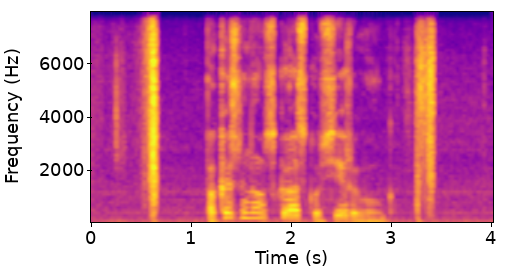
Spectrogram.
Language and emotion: Russian, sad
